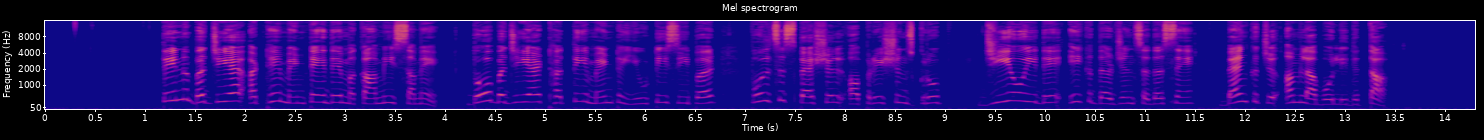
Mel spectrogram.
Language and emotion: Dogri, neutral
